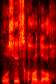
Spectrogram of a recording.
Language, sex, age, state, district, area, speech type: Assamese, male, 30-45, Assam, Charaideo, urban, spontaneous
